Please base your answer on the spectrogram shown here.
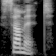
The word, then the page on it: summit: sʌ́mit; サミト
